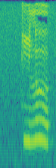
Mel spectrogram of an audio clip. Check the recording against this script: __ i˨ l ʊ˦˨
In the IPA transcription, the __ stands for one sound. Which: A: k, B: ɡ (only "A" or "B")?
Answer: A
